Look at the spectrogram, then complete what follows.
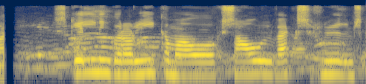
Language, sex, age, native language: Icelandic, male, 12, Icelandic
